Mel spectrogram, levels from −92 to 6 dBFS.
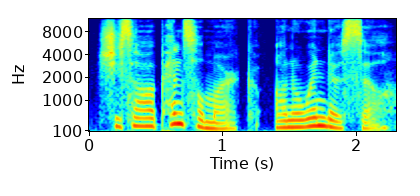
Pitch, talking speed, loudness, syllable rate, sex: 210 Hz, 235 wpm, -15 LUFS, 5.4 syllables/s, female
